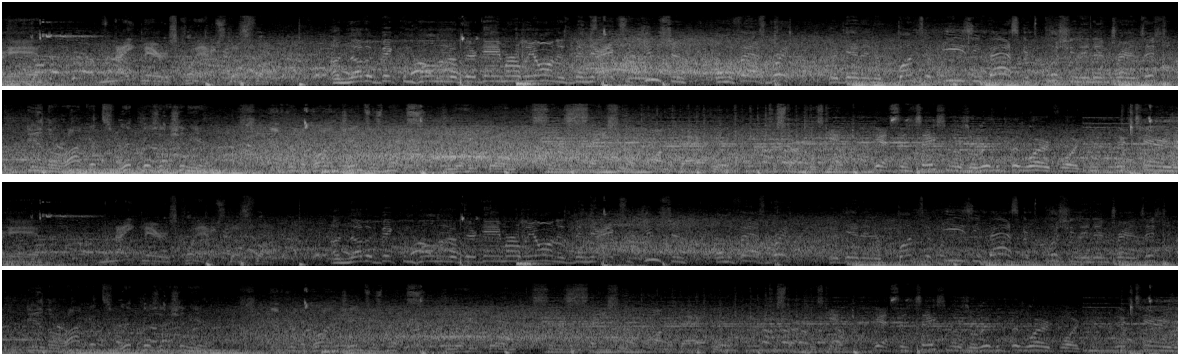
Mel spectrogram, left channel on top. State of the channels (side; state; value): right; quieter; 9.2 dB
